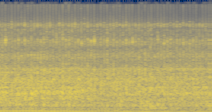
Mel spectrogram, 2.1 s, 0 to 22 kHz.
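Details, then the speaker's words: VW Passat B3 diesel after revival, with a large fuel dose: busy, clattery idle holding even without stumbles after revving; the owner suspects cranking flooded the pistons and it must burn off. "teraz zaczął robić równi po przegadówce"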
